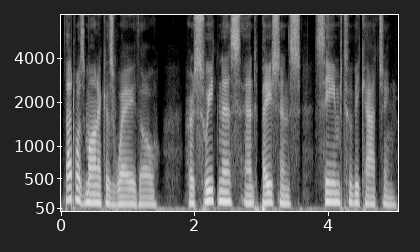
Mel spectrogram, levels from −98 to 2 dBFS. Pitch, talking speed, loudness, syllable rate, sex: 125 Hz, 155 wpm, -18 LUFS, 4.6 syllables/s, male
